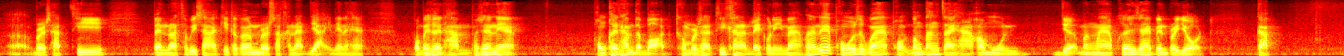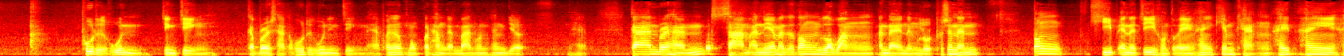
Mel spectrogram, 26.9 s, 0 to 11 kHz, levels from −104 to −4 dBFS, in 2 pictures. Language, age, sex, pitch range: Thai, 20-39, male, 90-130 Hz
